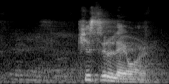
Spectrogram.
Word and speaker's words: 키슬레월: 키슬레월. 성경에 보면 기슬레월이라고 많이 나옵니다. 들어보셨죠? 네, 기슬레월이라고 하는데 그거를 발음하라 키슬레월이래요. 키슬레월.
